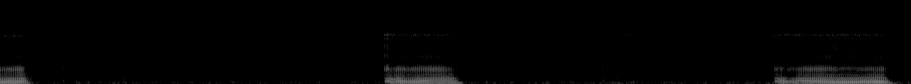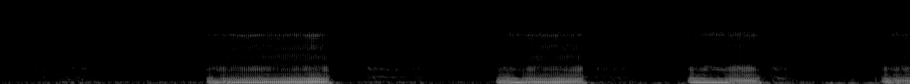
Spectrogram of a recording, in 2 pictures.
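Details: Sleeping French Bulldog at home indoors during Golden Week, snoring in loud, low, rough rattling breaths, about six snores in a row spaced two to three seconds apart, with quiet pauses between them.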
